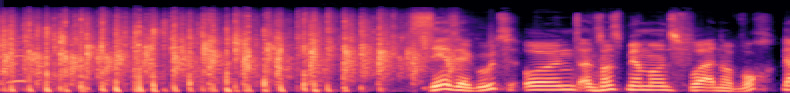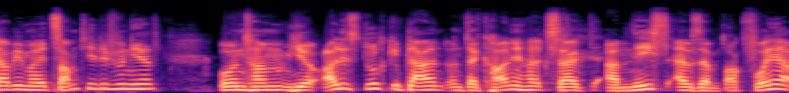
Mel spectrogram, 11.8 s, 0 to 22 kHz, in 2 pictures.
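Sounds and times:
brisk rhythmic hand claps: 0.0s - 3.5s
speech: 3.2s - 11.8s.

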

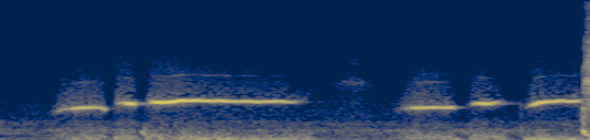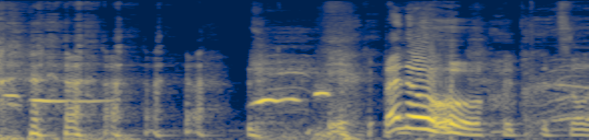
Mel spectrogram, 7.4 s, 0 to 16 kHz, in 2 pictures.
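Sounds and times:
person whistling a slow melodic tune: 0.4s - 4.3s, 5.2s - 5.9s
person laughing: 3.6s - 7.3s
speech: 3.9s - 4.5s, 6.1s - 7.3s.

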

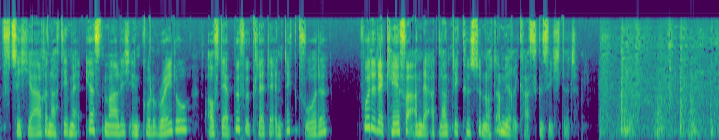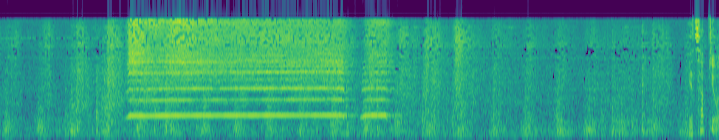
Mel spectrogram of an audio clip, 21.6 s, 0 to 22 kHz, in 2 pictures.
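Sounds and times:
speech: 0.0s - 9.5s, 21.2s - 21.5s
steam train rattling and chugging: 9.0s - 21.5s
steam train horn blasts: 12.7s - 16.9s.

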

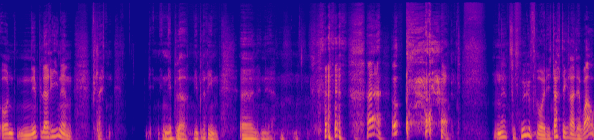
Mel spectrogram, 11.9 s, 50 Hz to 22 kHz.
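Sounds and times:
speech: 0.0s - 2.4s, 3.2s - 11.8s
person coughing: 7.2s - 9.0s
person clearing their throat: 7.4s - 9.0s.

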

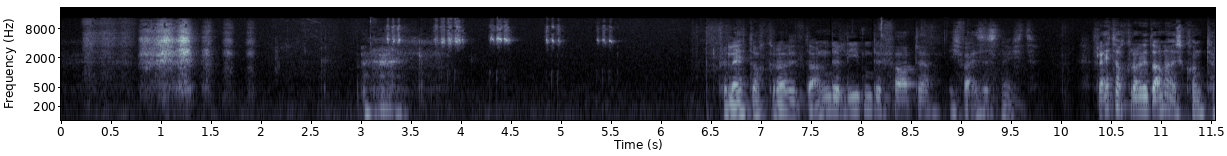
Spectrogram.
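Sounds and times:
speech: 3.0s - 3.5s, 6.6s - 9.8s, 10.4s - 11.5s
crickets chirping in short shrill trills: 3.0s - 5.6s.

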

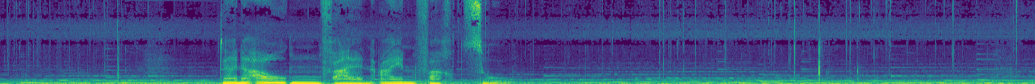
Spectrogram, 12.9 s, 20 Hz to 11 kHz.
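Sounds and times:
crackling fire with sharp pops and snaps: 0.0s - 12.9s
soft sustained music: 0.0s - 12.9s
speech: 2.8s - 6.5s.

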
